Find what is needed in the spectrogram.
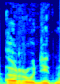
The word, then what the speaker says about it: рудник: Да все, все, все видели, но здесь впервые в нашей жизни мы почувствовали себя настоящими горняками и теперь знаем, как правильно произносится слово «рудник». Ребята, запоминайте, именно «рудник».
